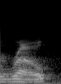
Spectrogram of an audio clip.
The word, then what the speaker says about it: rho: And so it's pronounced rho, and it's made by sort of making an R, but then twisting the top of the R kind of in on itself like that.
